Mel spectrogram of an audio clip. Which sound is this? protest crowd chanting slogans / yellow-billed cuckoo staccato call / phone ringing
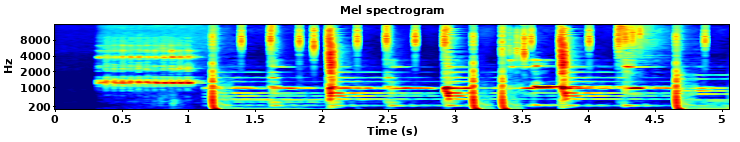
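phone ringing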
